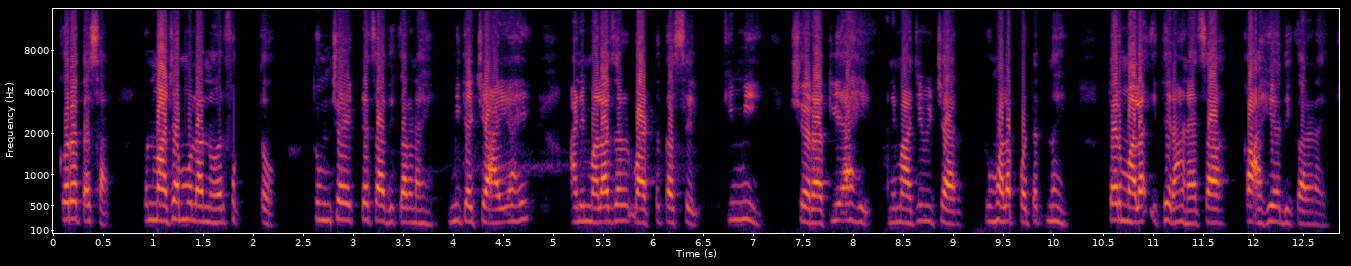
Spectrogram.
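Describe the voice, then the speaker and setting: A sharp, accusing young wife from the city, hurt and close to tears, as a woman storyteller voices her. The voice sits fairly high, and it is recorded dry and close with no room around it. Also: steady tone, moderate pace, dry recording, lightly acted. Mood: defiant.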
